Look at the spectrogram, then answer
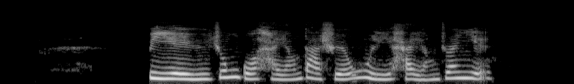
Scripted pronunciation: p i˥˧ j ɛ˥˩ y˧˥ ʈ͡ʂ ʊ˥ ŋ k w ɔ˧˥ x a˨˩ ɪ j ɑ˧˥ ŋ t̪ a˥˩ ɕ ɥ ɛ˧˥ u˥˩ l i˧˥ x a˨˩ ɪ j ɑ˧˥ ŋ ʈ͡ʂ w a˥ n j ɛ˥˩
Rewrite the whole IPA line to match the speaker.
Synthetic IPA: p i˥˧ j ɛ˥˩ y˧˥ ʈ͡ʂ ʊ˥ ŋ k w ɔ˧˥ x a˨˩ ɪ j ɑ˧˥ ŋ t̪ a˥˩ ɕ ɥ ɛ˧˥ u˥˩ l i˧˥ x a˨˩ ɪ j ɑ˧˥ ŋ ʈ͡ʂ w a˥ n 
